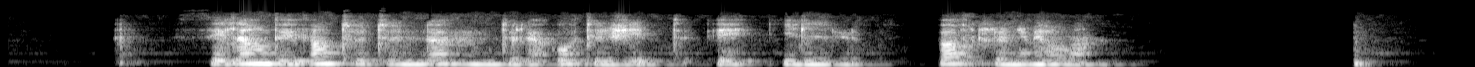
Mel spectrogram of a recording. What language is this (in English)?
French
